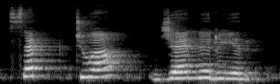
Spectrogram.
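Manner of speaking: सेप्टुआजेनरियन spelled out slowly, syllable by syllable; slow careful pronunciation. Shown as a demonstration. Teacher sounding out सेप्टुआजेनरियन slowly for students. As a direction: draw out सेप्टुआजेनरियन for the class. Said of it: "इसका pronunciation आप देखो".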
